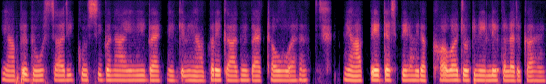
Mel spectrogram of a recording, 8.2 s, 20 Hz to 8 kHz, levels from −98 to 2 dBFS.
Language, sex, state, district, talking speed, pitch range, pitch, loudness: Hindi, female, Haryana, Charkhi Dadri, 205 wpm, 165-175 Hz, 170 Hz, -19 LUFS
